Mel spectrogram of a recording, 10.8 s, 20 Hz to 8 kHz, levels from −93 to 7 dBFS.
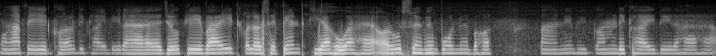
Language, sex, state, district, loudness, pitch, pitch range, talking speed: Hindi, female, Bihar, Purnia, -18 LUFS, 190 Hz, 185-200 Hz, 160 wpm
